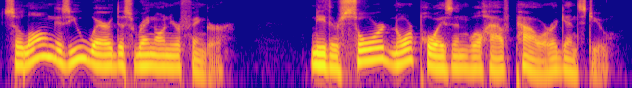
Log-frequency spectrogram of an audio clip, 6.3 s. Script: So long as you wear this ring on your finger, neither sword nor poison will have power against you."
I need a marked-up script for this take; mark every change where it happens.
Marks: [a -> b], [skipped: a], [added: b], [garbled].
So long as you wear this ring on your finger, neither sword nor poison will have power against you."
